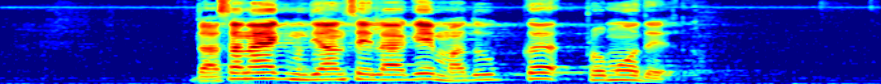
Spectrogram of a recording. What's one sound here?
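A man reads out over a loudspeaker in a large hall.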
